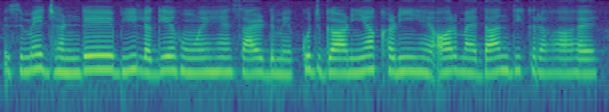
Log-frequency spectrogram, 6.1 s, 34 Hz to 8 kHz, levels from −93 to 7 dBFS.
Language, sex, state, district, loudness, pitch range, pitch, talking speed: Hindi, male, Uttar Pradesh, Lucknow, -17 LUFS, 230-255 Hz, 240 Hz, 165 wpm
